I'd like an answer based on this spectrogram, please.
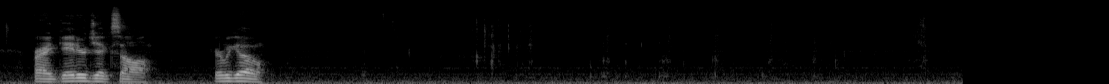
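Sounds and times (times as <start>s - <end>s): crunchy chewing of a pepper: 3.6s - 9.4s.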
